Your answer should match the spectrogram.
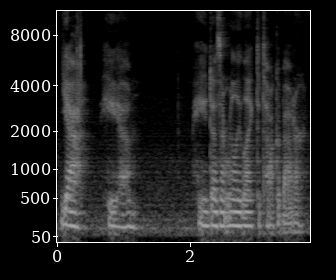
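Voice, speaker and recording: A soft-spoken young woman in a game drama, rather low in pitch. She sounds earnest and determined yet hesitant, in a roomy space with faint background ambience. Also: flat delivery, moderate pace, creaky, a little hiss or hum. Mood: subdued. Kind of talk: naturalistic game cutscene dialogue.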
